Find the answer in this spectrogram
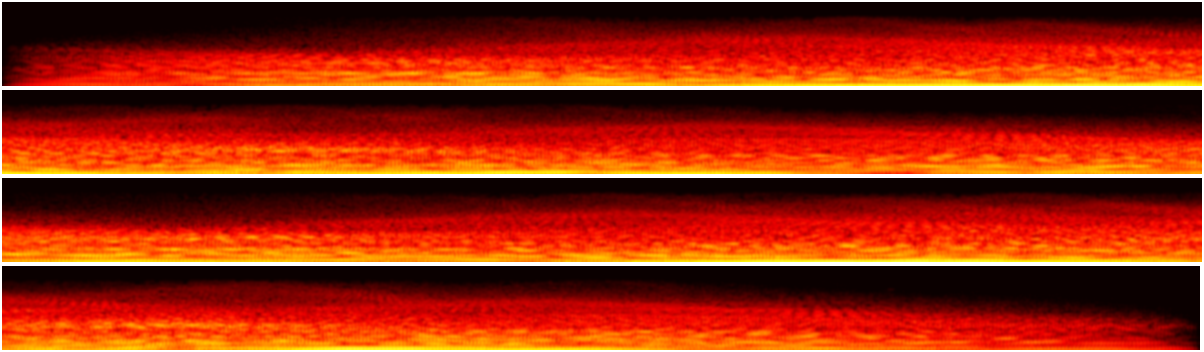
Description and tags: A synth pad with lots of filter sweeps.
pad, texture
